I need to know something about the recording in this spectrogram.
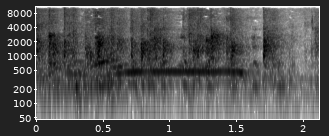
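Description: An audience applauds with a steady, dense wash of clapping that holds for about two seconds. A faint sustained tone runs through the middle of it.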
